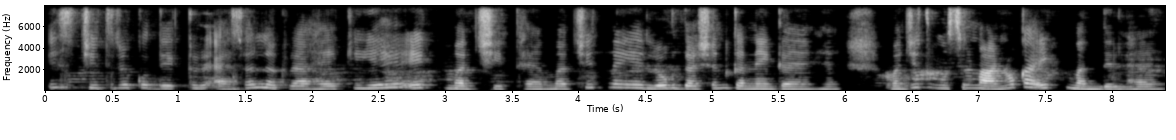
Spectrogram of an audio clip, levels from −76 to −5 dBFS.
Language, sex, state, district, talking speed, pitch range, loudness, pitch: Hindi, female, Uttar Pradesh, Varanasi, 190 wpm, 230-290 Hz, -23 LUFS, 260 Hz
